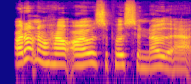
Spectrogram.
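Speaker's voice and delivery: ordinary delivery, nothing marked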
